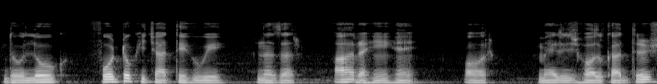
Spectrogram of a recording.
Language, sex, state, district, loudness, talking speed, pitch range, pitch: Hindi, male, Madhya Pradesh, Bhopal, -18 LUFS, 125 wpm, 90-105 Hz, 95 Hz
